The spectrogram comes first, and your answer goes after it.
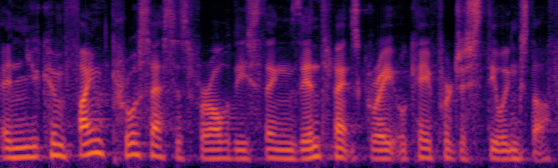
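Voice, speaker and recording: The speaker has a Scottish accent and talks at a very fast pace. The recording is very clean, with a silent background. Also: man. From Scotland. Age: 40s. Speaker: growth marketer. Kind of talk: conference talk.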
